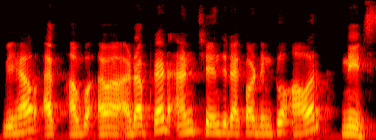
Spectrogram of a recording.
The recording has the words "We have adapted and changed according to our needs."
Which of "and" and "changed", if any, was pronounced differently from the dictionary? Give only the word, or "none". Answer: none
